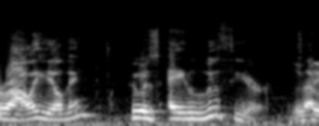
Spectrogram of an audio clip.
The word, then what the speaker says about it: luthier: dear friend Mr Riley yielding who is a luier is that right that's right did I pronounce that right I said it right hey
